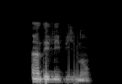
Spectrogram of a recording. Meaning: indelibly
- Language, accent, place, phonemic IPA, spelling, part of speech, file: French, France, Lyon, /ɛ̃.de.le.bil.mɑ̃/, indélébilement, adverb, LL-Q150 (fra)-indélébilement.wav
